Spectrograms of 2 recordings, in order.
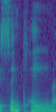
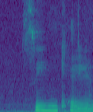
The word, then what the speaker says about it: cinquain: to read blank cinquain I think you say sink cane I think that's how you say it seeing cane let me google that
